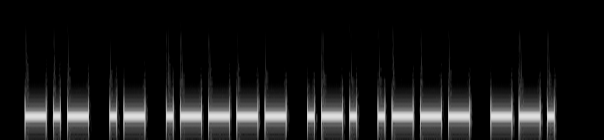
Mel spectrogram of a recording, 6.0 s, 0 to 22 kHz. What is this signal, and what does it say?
Morse code, heard as a keyed tone, about 17 wpm, 700 Hz. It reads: KA1RJG
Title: USA Callsign DE Callsign 17wpm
